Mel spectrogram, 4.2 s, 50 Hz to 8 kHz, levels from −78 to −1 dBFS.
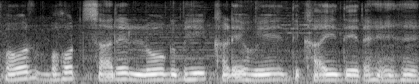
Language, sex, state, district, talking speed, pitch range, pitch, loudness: Hindi, male, Chhattisgarh, Raipur, 160 wpm, 145-165 Hz, 155 Hz, -13 LUFS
